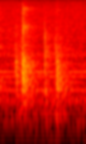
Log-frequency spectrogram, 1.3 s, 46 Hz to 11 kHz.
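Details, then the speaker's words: Land Rover LT230 transfer box rebuilt and turned by hand on a test bench: a few light metallic clicks, ordinary gear and diff backlash chatter with a little slack that all of them have, nothing wrong. "now there always is going to be a bit of chatter right there that's that's the gears chattering and the"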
